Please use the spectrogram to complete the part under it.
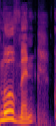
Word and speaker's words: MVMT: With fair prices, unexpected colors, and clean original designs, Movement, MVMT, pronounced Movement, grew into one of the fastest growing watch brands, shipping to over 160 countries across the globe.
